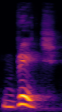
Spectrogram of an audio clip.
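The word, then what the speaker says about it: bridge: लेकिन जब आप ये बता देंगे कि DGE एक ट्राइग्राफ है और इसको हम जा पढ़ते हैं, डी यहाँ पे साइलेंट है, GE को हम ऐसा जा लेते हैं, तो कैसे पढ़ पाएंगे बच्चे? ब्रिज।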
